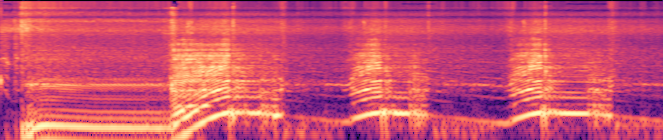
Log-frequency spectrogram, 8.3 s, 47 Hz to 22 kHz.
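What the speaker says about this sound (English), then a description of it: "on the GT, you get an active exhaust" A 2022 Haval H6 GT's engine revs up loudly three times through its active exhaust, each rising growl easing back to a rumbling idle, with crackly exhaust tone.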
